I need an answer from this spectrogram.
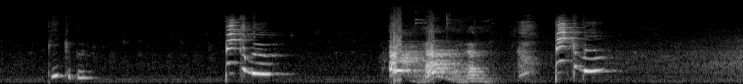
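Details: Siberian Husky, almost 14 years old, indoors, reacting to a person playing peek-a-boo: four drawn-out whining howls that slide downward in pitch, separated by pauses of one to two seconds, with a person's voice between them.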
